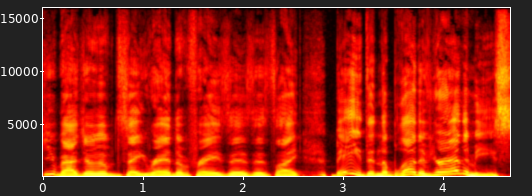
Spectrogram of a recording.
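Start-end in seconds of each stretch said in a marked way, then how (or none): 2.9-4.7 bright, chipper, uppity announcer voice, pitched up. Imagining the announcer saying random phrases, uppity announcer voice. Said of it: "he always has a nice uppity voice".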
